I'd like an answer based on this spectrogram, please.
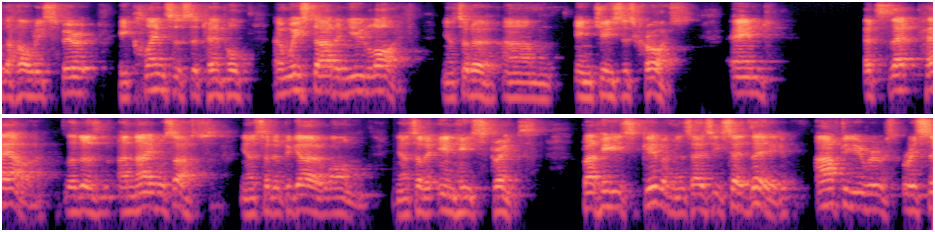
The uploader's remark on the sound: Talk 1 from the Wednesday United zoom meeting on 17 February 2021.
